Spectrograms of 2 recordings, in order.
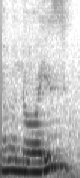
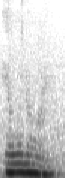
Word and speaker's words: Illinois: do such and such a thing back in Illinois I said it it's actually pronounced Illinois now the comedy God of Snappy comebacks was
